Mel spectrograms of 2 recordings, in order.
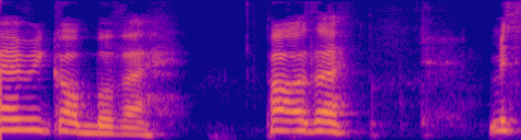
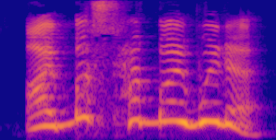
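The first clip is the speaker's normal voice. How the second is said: crying out; 12 semitones higher than usual. Acted. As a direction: demand the winner be found. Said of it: "cried Little Miss Splendid".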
